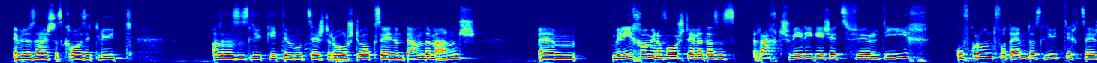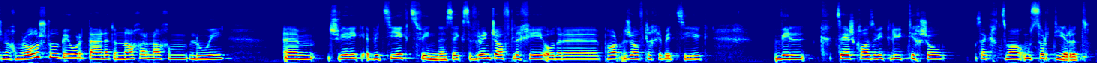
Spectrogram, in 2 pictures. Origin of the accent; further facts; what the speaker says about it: Zurich, Switzerland; Zürich, dort wo ich herkomme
